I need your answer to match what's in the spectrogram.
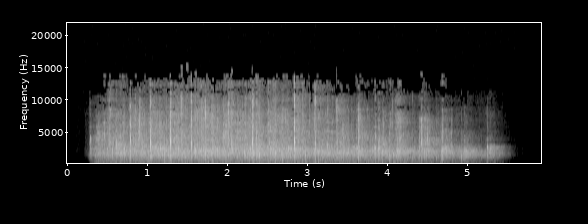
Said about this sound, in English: Folks, round of applause for all those people willing to read.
